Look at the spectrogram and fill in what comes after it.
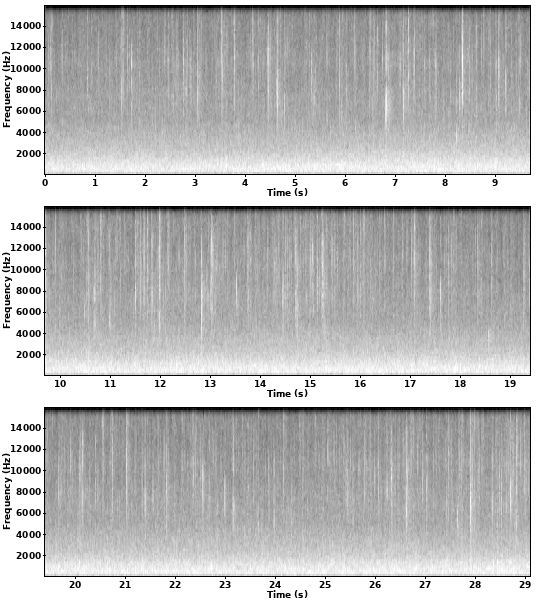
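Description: Steady rain falling onto shallow standing water and pine-needle litter, a constant hiss dotted with many small, sharp drop splashes.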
